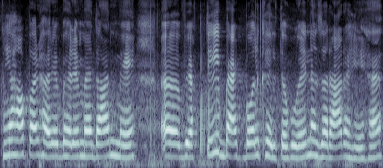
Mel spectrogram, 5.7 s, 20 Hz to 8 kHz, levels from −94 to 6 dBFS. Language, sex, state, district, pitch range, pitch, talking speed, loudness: Hindi, female, Haryana, Rohtak, 220-245 Hz, 230 Hz, 165 wpm, -12 LUFS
